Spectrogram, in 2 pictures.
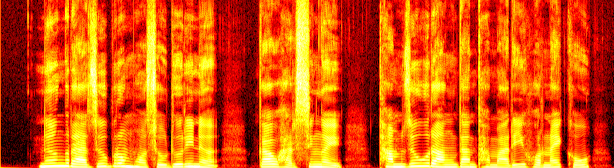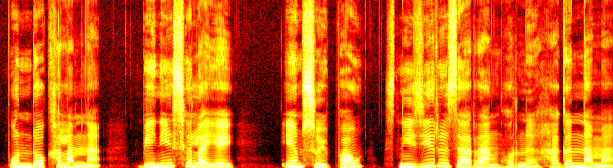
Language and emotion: Bodo, neutral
